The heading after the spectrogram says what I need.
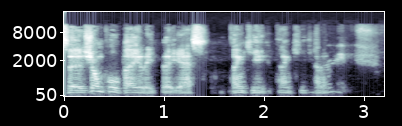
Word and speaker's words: Jean-Paul Bayley: Yeah, so it's Jean-Paul Bayley, but yes, thank you, Kelly.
